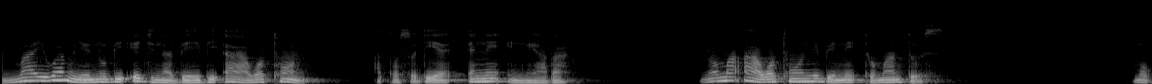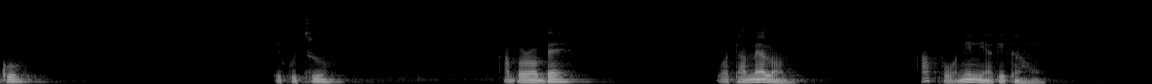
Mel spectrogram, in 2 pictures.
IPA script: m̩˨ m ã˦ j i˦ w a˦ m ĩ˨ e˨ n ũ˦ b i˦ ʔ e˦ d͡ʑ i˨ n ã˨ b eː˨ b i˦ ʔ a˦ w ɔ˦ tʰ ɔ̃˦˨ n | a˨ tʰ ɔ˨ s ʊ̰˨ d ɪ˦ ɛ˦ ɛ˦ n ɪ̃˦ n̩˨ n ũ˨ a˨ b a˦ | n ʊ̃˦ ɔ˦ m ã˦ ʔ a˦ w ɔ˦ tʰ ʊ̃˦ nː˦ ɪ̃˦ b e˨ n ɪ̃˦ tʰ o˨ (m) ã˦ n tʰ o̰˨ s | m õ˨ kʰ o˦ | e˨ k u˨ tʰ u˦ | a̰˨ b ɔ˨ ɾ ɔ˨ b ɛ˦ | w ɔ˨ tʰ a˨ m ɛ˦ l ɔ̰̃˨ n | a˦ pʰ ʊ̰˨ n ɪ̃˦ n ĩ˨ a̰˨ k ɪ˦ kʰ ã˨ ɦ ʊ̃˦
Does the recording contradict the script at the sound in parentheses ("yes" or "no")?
no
